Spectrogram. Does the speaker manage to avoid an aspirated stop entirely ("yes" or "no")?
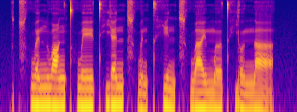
no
